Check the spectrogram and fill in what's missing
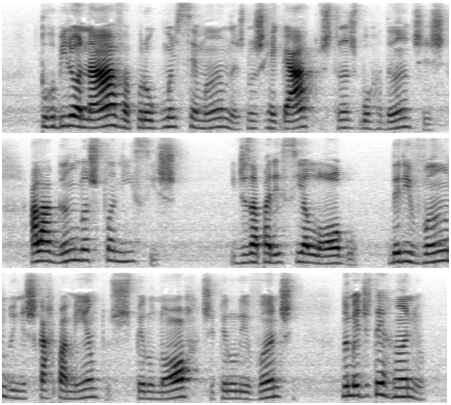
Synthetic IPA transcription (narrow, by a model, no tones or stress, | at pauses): t̪uɾbiʎonavɐpoɾawɡũmɐssemɐ̃nɐznʊzheɡat̪ʊ̥ʃt̪ɾɐ̃zboɾd̪ɐ̃nt͡ʃɪs | alaɡɐ̃nd̪ʊɐʃplɐnisiʃ | ɪd͡ʒɪzapaɾesiɐlɔɡʊ | d̪eɾivɐ̃nd̪ʊẽeʃkaɾpamẽnt̪ʊʃpelʊnɔχt͡ʃɪpelʊlevɐ̃nt͡ʃɪ̥ | nʊmed͡ʒit̪eɦɐ̃niʊ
